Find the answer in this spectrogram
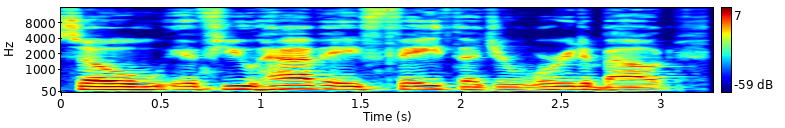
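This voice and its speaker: A man talks at a fairly slow pace and a medium pitch. His intonation is fairly even, and audible room echo is present. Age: 60s. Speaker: video blogger and author, cancer survivor. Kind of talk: casual talk to camera.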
